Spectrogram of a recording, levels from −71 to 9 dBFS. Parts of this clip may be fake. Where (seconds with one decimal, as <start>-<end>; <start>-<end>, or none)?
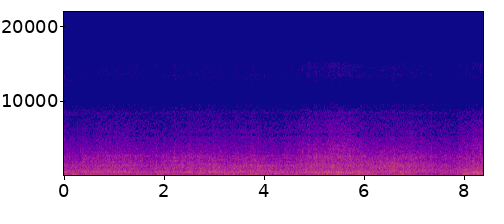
2.4-4.7; 5.5-7.5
